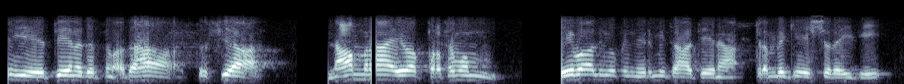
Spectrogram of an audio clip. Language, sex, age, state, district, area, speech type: Sanskrit, male, 45-60, Karnataka, Shimoga, rural, conversation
